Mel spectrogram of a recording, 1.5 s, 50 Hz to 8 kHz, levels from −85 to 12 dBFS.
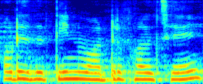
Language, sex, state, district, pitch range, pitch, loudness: Hindi, female, Telangana, Hyderabad, 225-245 Hz, 235 Hz, -12 LUFS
